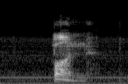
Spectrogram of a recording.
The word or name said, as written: bun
